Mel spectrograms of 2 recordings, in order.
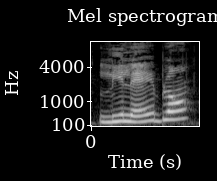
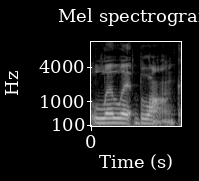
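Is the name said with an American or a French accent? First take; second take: French; American. First: It is said with a French accent. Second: It is said with an American accent. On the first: The speaker calls it right. "But if you're French" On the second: The speaker calls it wrong. "I'm going to butcher it with the American accent"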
